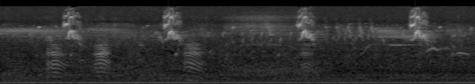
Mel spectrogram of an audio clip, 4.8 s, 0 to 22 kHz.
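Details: Australasian crested grebe pair with two 16-day-old chicks, Lake Benmore, Mackenzie Country, as a parent brings fish and tries to feed a feather. Coarse buzzy calls and sharp high squeaks repeat about once a second over a low hum.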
